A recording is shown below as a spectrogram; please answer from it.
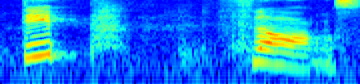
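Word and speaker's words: diphthong: it a dip thong and the pronunciation is deep thongs now do it deep thong uh so so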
